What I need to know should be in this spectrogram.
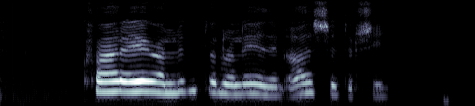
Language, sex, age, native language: Icelandic, female, 30-39, Icelandic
